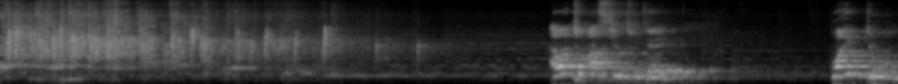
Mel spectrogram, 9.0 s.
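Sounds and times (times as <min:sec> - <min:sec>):
audience clapping hands: 0:00.0 - 0:04.5
speech: 0:05.7 - 0:06.8, 0:08.3 - 0:08.8.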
